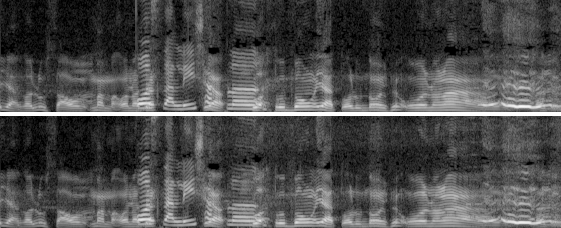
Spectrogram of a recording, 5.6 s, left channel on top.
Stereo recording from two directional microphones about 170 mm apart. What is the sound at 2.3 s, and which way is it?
Dog, 15° left (ahead or behind).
